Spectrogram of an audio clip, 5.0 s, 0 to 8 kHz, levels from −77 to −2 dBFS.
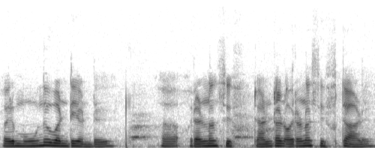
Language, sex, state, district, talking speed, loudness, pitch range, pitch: Malayalam, male, Kerala, Thiruvananthapuram, 120 wpm, -17 LUFS, 120-135 Hz, 125 Hz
